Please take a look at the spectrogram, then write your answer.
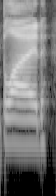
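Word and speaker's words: Blaidd: wolf it's a cool big wolf guy named blide it looks like it's spelled blade but it's pronounced blind oh but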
